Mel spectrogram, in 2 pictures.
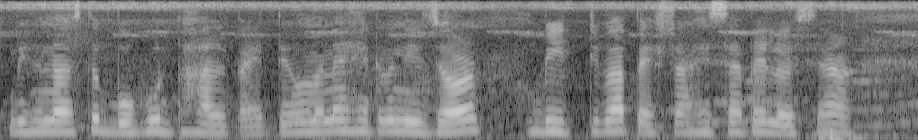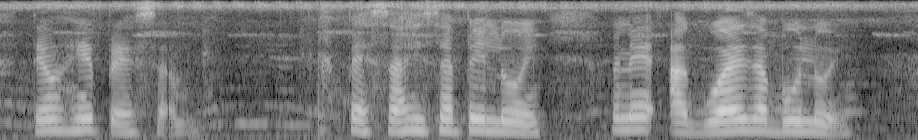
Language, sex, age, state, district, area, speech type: Assamese, female, 18-30, Assam, Lakhimpur, rural, spontaneous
